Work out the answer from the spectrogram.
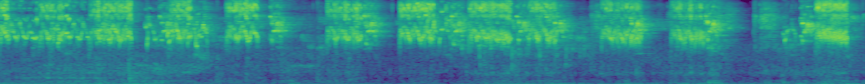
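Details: Budgies happy and playing, giving regular bursts of bright scratchy warbling about every second, each burst separated by a short silence.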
